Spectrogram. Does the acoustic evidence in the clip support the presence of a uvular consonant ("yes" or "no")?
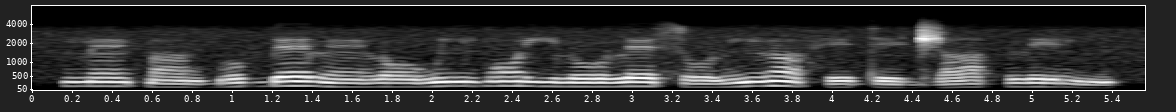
no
